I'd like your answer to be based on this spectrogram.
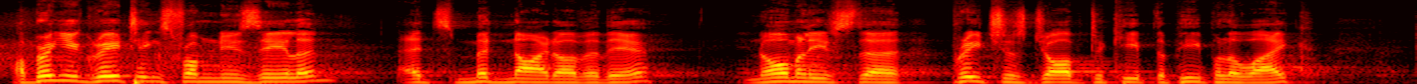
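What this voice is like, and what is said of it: Sri Lankan New Zealand accent. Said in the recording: “my Sri Lankan Kiwi heavenly accent”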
